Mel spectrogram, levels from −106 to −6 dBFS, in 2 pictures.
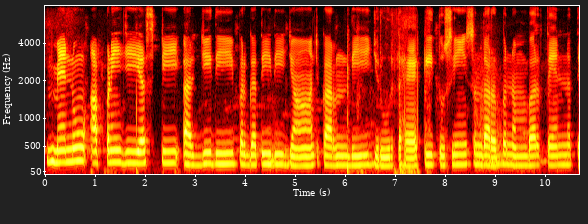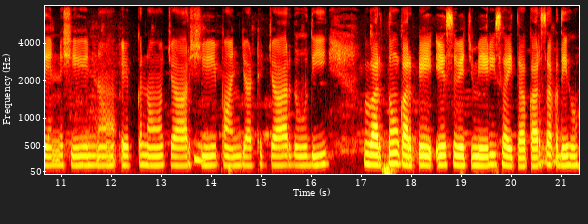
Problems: continuous background conversations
